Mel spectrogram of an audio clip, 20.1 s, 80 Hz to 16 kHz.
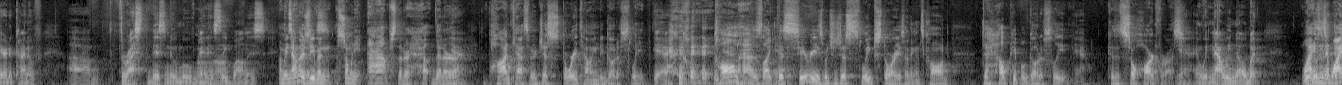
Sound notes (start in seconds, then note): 10.0 laughs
